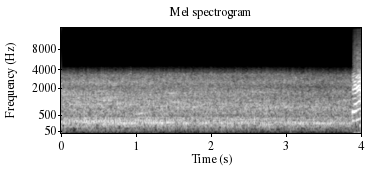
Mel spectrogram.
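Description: Small engines of a lawn tractor and a quad bike running as they drive across the yard, a steady even drone with no revving.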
